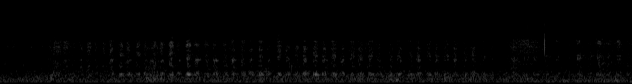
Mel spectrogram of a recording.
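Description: A dog panting rapidly and faintly during play, in a quick even rhythm that fades out about five seconds in.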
